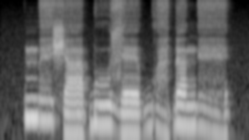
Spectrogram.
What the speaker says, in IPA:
m ɛ̤˥ ʃ a˩ ɓ u˧ z ɛ˩ ɡʷ a̤˥˩ ɗ ɐ˥ ŋ ɛ̤˥˩

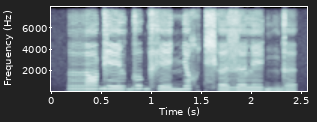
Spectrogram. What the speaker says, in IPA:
r ɒ˨˦ ɡ eː˨ l ɡ o˦ ɡ x e˨ nʲ o˦ χ t͡ɕʰ ə˨ z ə˨ l e˨ ɡ ŋ ɡ ə˨

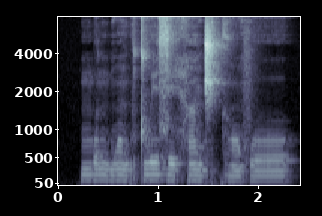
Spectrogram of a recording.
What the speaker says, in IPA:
m o˧ n b ɔ̃˧ ɡʷ ə˧ t w e˦ z e˧ h ã˦ d͡ʒ ə˧ k ɣ ɔ̃˧ f oː˧

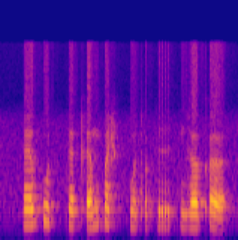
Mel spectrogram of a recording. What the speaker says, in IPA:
ɛ kʷ æ kː ɛ kʼ ɛ m p æ ʃ kʷʰ æ tʼ ɵ k r i k n z œ kʼ œ

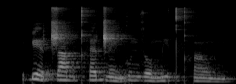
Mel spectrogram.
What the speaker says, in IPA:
ɠ e˧˩ ʈ͡ʂ a˥˧ m qʰ i˧˥ ɖ͡ʐ ẽ˧˩ ɡ u˥˧ n z o˧˩ m i˥˧ t qʰ ũ˧˩ m

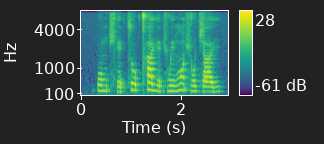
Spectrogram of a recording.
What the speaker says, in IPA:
p o˧ m t͡ɕʰ e˨ ʔ t͡s o˦ ʔ t̪ʰ a˥˧ j e˨ ʔ ɕ w e˧ ŋ ɔ̃˥˧ ɕ o˧ t͡ɕ a˧ j

